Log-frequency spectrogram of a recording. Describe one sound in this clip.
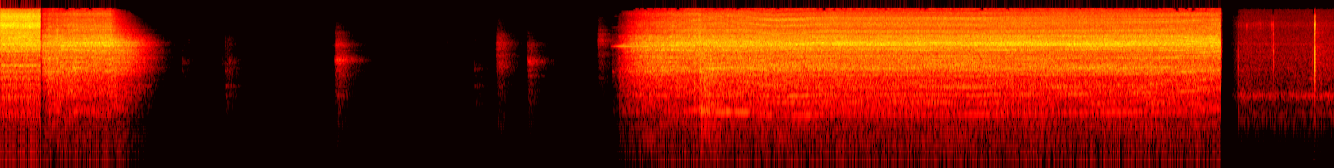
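A power saw buzzes as it cuts through wood.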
